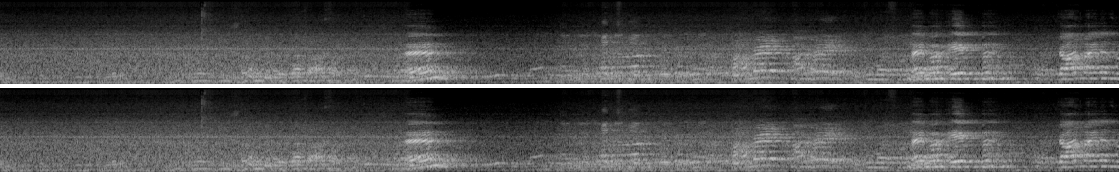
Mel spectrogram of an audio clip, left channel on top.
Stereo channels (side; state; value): both; identical; correlation 1.00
